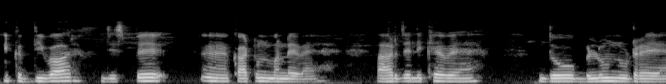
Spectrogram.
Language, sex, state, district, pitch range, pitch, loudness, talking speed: Hindi, male, Rajasthan, Bikaner, 140-155 Hz, 145 Hz, -16 LUFS, 160 wpm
